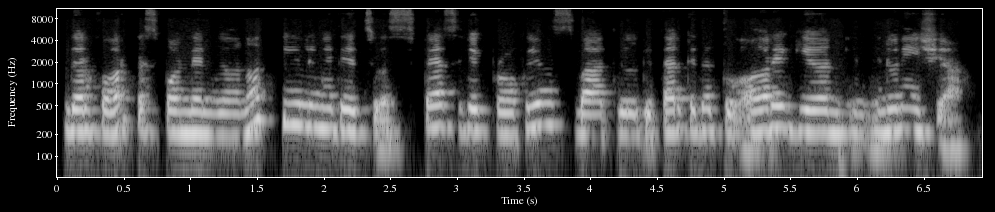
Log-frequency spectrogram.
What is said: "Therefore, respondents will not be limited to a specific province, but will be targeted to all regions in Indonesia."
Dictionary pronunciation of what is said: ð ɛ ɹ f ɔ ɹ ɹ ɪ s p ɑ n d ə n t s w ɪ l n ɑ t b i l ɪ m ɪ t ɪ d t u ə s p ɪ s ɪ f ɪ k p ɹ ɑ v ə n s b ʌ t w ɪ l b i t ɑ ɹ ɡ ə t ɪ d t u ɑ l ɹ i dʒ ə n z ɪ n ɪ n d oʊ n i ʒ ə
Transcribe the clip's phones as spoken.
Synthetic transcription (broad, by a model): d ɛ ɹ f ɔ ɹ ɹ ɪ s p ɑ n d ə n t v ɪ l n ɑ t b i l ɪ m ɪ t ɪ d t u ə s p ɪ s ɪ f ɪ k p ɹ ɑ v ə s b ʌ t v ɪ l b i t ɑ ɹ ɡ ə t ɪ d t u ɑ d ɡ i ə n ɪ n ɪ n d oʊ n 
